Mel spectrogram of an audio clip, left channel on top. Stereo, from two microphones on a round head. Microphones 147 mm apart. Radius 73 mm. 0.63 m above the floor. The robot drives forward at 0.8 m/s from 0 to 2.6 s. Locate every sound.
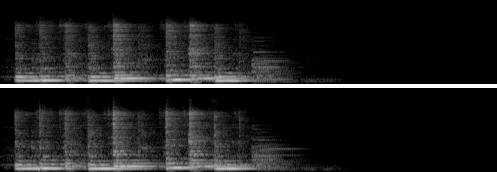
0.1 s a guitar: 30° right (ahead or behind), 2.0 m; by 2.4 s 75° right (ahead or behind), 1.0 m
2.5 s a piano: 25° right (ahead or behind), 1.5 m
